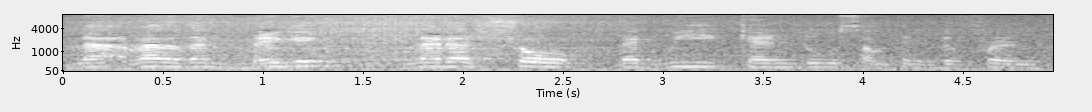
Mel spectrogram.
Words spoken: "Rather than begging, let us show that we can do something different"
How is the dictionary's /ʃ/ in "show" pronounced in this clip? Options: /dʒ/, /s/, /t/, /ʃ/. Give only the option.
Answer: /ʃ/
